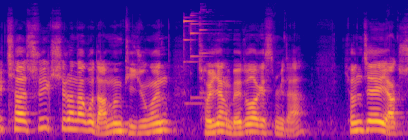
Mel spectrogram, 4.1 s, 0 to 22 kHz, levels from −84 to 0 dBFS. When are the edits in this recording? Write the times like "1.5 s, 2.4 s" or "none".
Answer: none

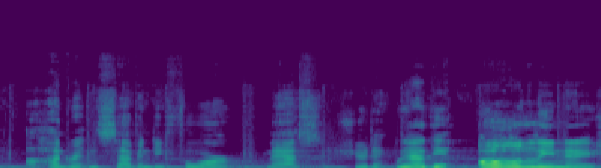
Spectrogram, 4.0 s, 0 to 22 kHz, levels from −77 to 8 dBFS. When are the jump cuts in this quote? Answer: 2.5 s

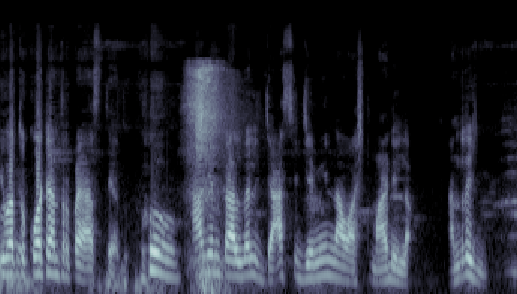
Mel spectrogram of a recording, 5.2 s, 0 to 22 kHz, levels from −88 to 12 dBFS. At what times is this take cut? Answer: 1.9 s

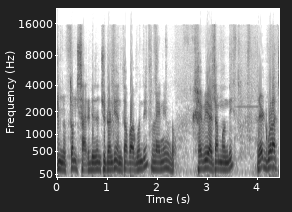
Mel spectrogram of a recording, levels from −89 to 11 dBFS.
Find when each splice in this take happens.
none

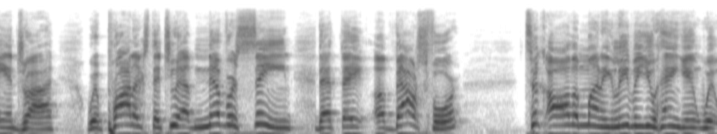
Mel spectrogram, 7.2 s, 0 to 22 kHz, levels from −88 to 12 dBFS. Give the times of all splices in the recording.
3.1 s

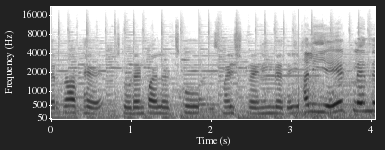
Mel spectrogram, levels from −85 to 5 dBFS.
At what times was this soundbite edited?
1.8 s, 3.1 s

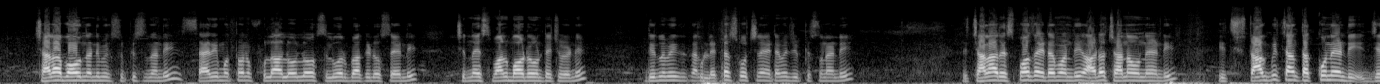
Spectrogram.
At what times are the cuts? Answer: 6.9 s

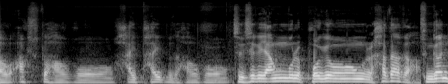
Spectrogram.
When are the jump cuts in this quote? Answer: 2.3 s

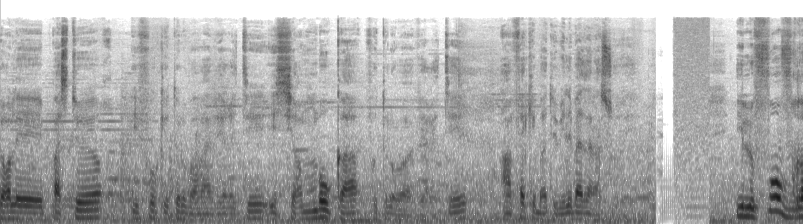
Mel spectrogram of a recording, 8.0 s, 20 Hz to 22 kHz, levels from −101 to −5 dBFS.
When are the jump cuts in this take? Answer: 6.7 s

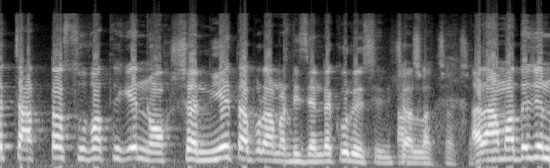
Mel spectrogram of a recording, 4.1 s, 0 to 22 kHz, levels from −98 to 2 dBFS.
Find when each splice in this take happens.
none

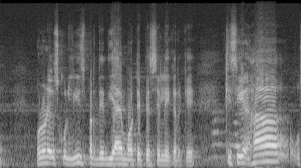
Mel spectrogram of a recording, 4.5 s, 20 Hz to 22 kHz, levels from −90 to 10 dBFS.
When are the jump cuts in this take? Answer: none

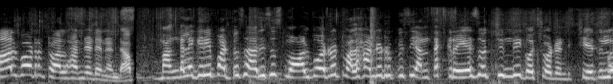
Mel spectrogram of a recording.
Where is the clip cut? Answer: 1.4 s

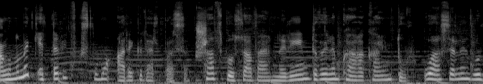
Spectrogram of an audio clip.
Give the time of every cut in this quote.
2.0 s, 3.1 s

